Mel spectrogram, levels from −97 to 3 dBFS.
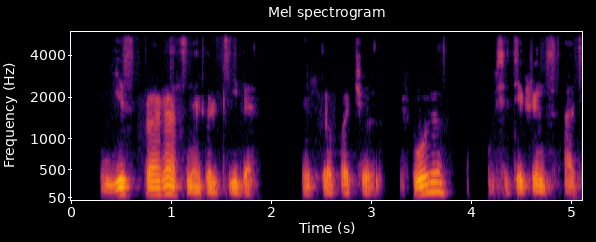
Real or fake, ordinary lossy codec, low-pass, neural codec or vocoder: real; AAC, 48 kbps; 5.4 kHz; none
